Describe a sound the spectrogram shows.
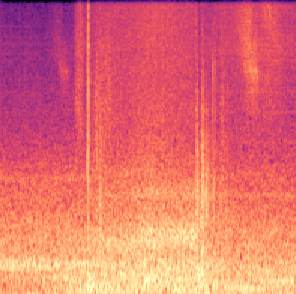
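A chain-link fence rattles as someone climbs it.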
